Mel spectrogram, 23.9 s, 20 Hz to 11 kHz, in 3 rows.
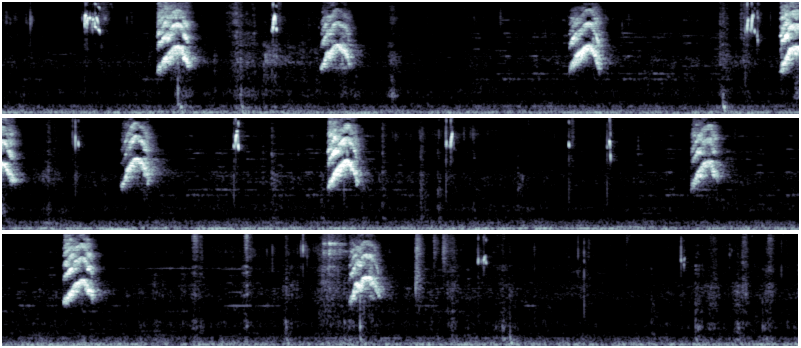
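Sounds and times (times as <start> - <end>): high chirps: 0.8 - 1.0, 7.4 - 8.1.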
